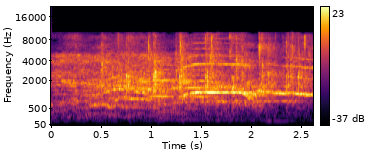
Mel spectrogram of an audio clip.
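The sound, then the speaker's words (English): A crowd claps and cheers in a steady, lively wash of noise, with scattered sharp claps standing out and a thin whistle-like tone sliding through partway. “Why are you clapping?”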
